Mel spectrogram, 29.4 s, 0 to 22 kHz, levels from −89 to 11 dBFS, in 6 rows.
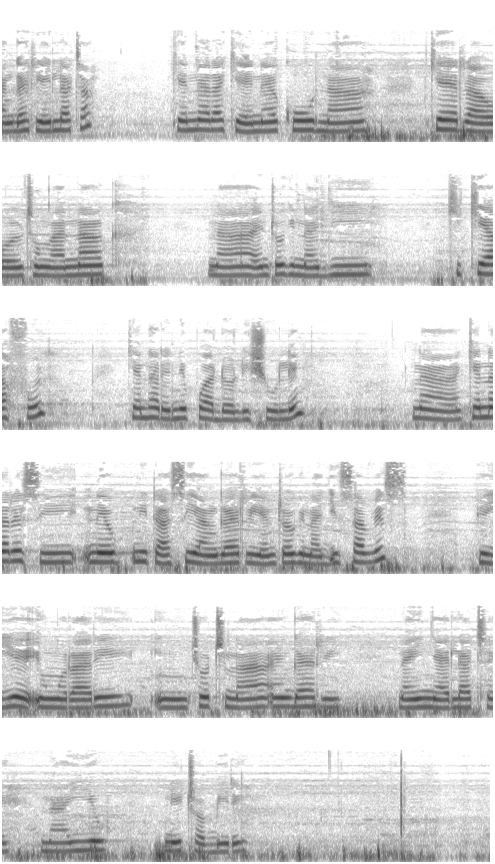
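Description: Throughout the speech, MP3 compression damage is plainly audible: nothing survives above 10.6 kHz, and the thinned detail warbles with a watery swirl as weak components flicker between frames. That flicker, absent from a plain low-pass, marks likely MP3 starved of bits, fitting roughly 40 kbps.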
